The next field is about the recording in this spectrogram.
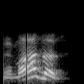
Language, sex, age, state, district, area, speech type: Kashmiri, male, 18-30, Jammu and Kashmir, Kupwara, rural, conversation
